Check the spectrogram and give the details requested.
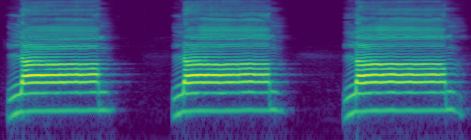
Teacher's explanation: زبان کے باریک کنارے کو سامنے والے اوپر کے دانتوں کے مسوڑھوں سے لگا کر باریک آواز میں کہیں گے لام لام لام۔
